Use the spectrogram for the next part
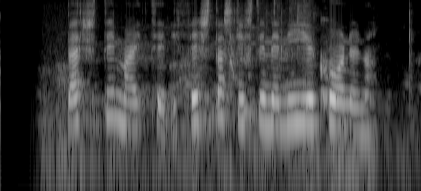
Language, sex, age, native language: Icelandic, female, 14, Icelandic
